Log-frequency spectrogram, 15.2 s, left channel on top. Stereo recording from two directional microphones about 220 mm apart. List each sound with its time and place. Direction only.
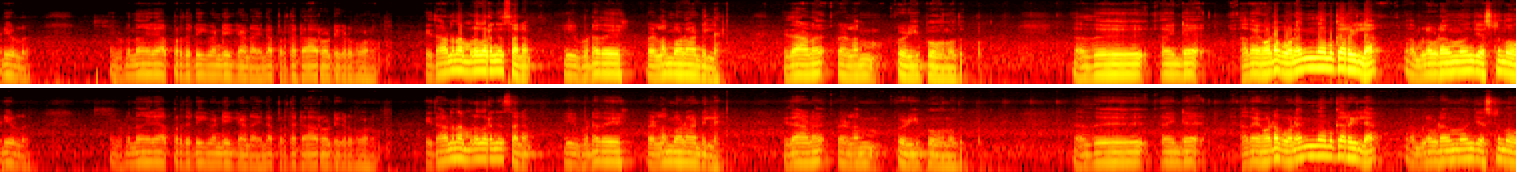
0.0 s speech: 15° left (ahead or behind)
4.7 s a man's voice: 35° left (ahead or behind)
5.8 s speech: 25° left (ahead or behind)
10.8 s speech: 30° left (ahead or behind)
